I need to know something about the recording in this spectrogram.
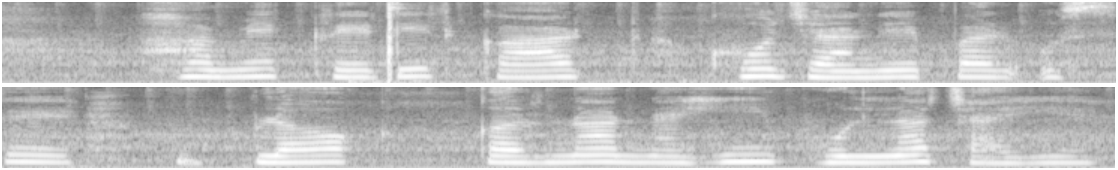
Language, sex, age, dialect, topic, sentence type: Hindi, female, 25-30, Marwari Dhudhari, banking, statement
